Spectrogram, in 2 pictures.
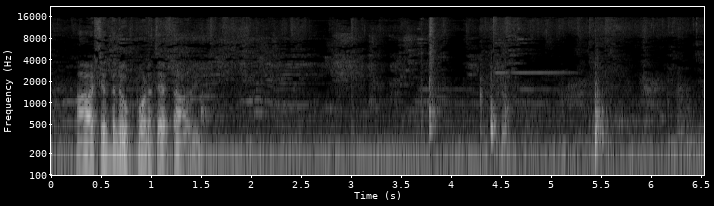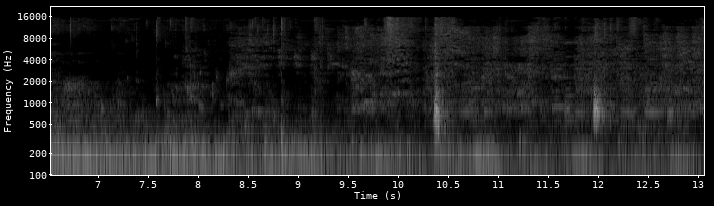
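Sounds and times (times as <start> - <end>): steady low hum: 0.0 - 9.3.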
